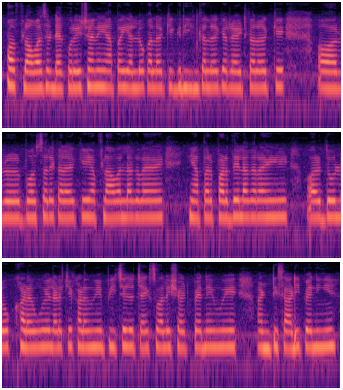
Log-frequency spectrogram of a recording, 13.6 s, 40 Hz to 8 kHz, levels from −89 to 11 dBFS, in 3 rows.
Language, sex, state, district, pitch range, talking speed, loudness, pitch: Kumaoni, male, Uttarakhand, Uttarkashi, 220-230 Hz, 240 wpm, -21 LUFS, 225 Hz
